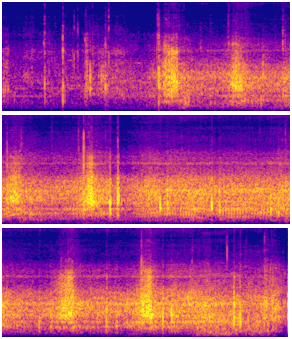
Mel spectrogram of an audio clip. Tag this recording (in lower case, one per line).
skateboard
